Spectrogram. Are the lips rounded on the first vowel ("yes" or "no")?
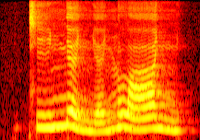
no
